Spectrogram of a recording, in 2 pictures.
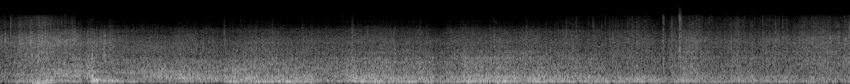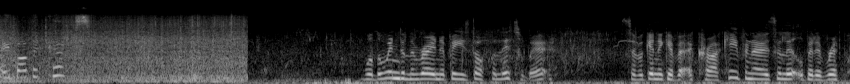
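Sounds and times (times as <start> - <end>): heavy rain drumming on car roof: 0.0 - 11.0.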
